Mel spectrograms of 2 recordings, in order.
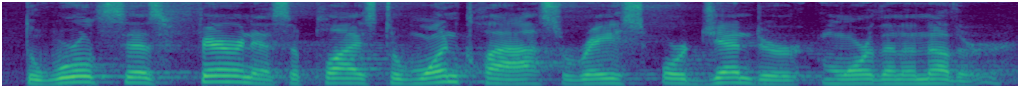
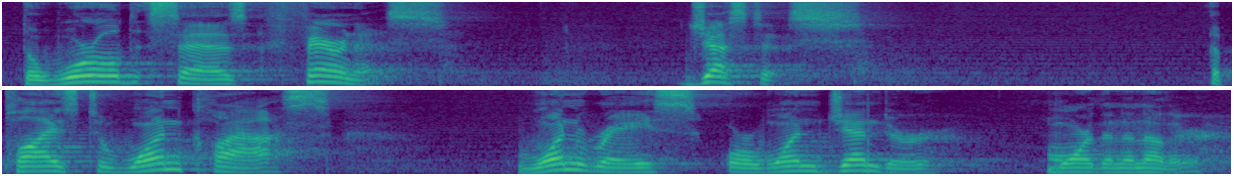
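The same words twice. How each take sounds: First: Said in the usual way. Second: Slow, deliberate reading, each phrase set apart; read carefully. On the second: Shown as a demonstration. Pastor rereads the line slowly so the church hears it. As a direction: weigh every word slowly. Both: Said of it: "Let me read this one carefully".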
